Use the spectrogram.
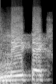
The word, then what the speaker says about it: LaTeX: It's LaTeX but pronounced LaTeX.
